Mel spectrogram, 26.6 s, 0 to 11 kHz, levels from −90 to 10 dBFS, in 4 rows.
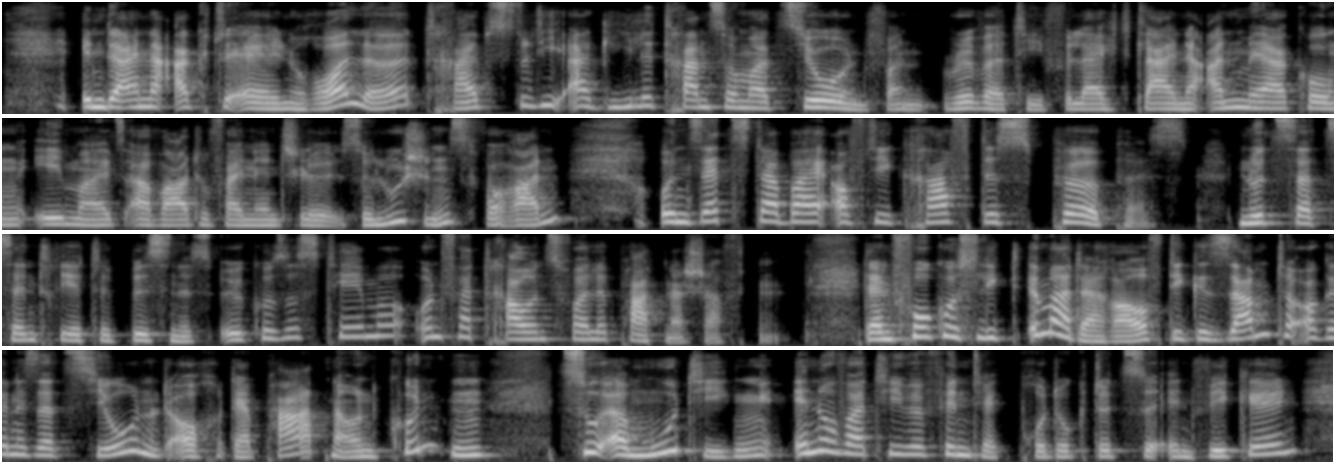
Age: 30-49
